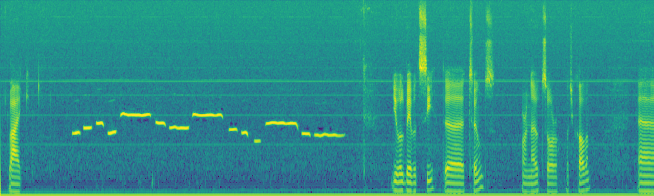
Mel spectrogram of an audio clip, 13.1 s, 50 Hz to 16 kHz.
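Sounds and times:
low mains hum: 0.0 - 13.0
man whistling a melody: 1.4 - 6.9.

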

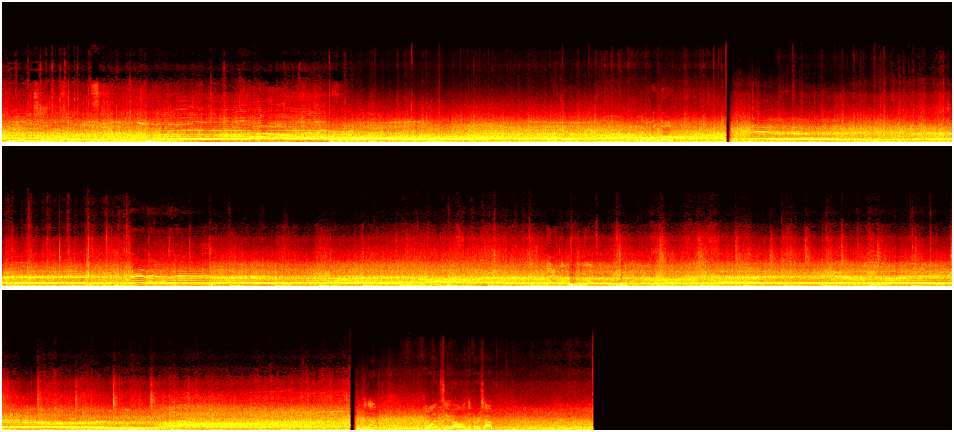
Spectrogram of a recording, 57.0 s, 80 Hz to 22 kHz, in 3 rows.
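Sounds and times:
football crowd singing a chant: 14.6 - 45.0.

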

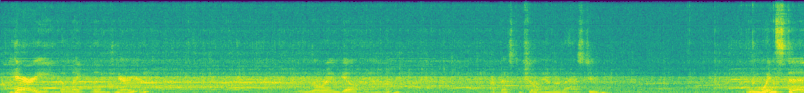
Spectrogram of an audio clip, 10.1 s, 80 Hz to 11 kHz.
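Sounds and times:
man commentating: 0.0 - 1.9, 3.7 - 5.0, 6.1 - 7.6, 9.3 - 10.0
arena broadcast through tv speaker: 0.0 - 10.0.

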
